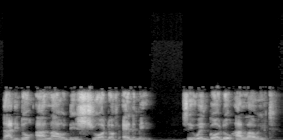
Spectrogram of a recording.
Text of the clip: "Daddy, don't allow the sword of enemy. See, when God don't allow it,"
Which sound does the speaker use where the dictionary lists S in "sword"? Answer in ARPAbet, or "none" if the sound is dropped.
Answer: SH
